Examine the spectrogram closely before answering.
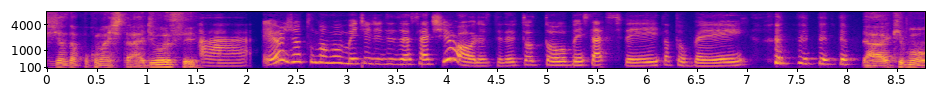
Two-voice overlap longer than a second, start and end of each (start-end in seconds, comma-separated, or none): none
